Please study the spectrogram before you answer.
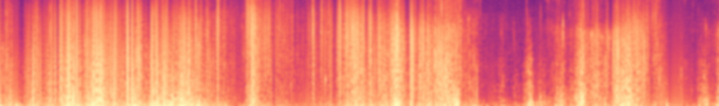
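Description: Fingertips with short nails rub and press inside the ear canal and concha of a soft white silicone ear mounted on a round white binaural microphone housing, in a finger ear-cleaning motion. The result is a dense, close stream of low, rumbling thumps with crackling, rustling scrapes, easing slightly quieter past the middle before picking up again.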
